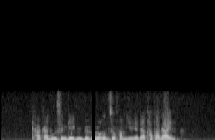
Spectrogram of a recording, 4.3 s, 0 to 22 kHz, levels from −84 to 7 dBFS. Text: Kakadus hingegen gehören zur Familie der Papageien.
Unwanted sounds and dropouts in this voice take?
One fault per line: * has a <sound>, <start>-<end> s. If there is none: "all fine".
* has a dropout, 1.8-1.9 s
